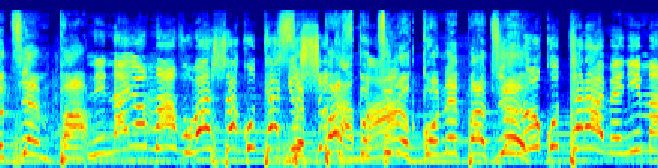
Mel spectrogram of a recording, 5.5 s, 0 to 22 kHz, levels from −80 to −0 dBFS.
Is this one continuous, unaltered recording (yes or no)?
yes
